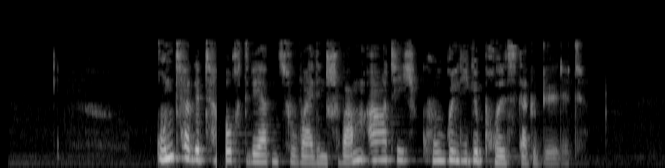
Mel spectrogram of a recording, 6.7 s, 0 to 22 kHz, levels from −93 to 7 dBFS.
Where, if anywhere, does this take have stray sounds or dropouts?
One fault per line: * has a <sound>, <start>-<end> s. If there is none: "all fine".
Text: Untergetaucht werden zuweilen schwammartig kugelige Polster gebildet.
* has a dropout, 2.2-2.3 s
